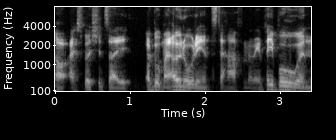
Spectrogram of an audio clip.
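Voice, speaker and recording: A man speaks with a New Zealand accent. He talks at a very fast pace. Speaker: performance coach. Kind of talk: panel discussion.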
